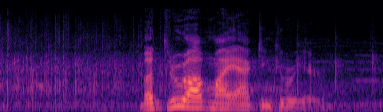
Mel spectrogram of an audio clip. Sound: applause

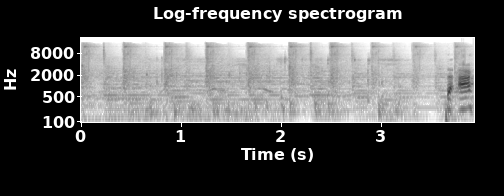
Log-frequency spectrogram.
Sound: clapping and cheering

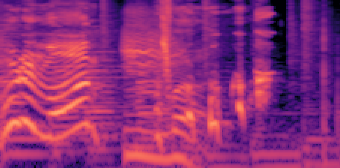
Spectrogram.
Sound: giggling

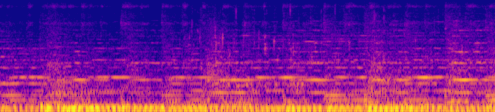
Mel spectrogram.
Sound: pouring juice

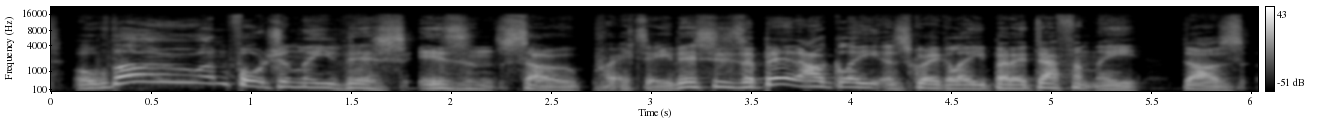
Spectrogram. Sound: none

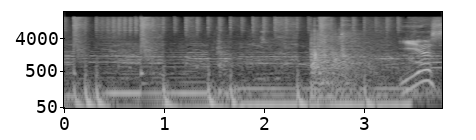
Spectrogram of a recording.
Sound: ball dunking; ball bouncing

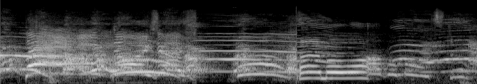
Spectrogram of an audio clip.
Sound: screams

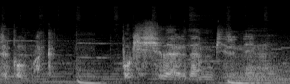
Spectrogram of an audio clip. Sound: Akif voice

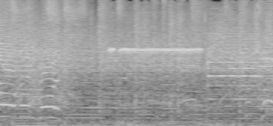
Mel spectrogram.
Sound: whistle

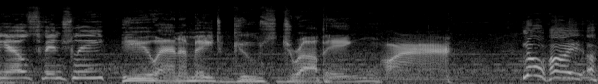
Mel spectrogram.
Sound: squawks

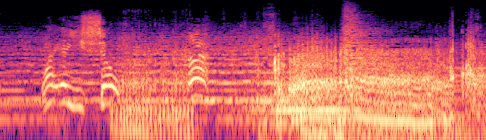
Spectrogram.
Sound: wolf growling

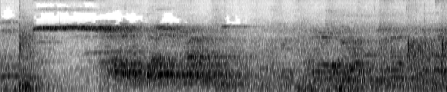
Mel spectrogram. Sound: whistle blows

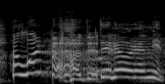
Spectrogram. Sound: laughter

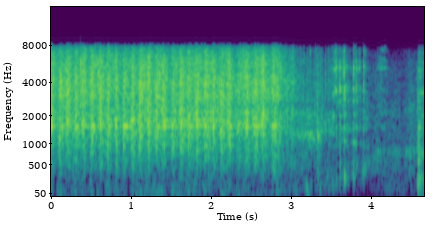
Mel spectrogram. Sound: cocktail shaking sound

